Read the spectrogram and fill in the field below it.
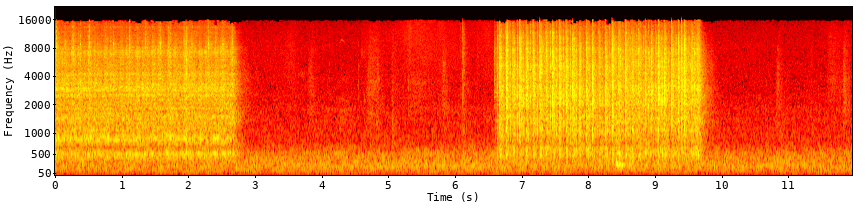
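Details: Two bursts of rapid mechanical rattling, like a sewing machine, separated by a quieter stretch with faint taps and room noise; no animal voice.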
